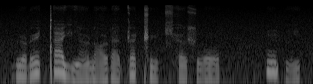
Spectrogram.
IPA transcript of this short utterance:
ɽ y˧ o̯ ɽ ø˥ e̯ ǃ æ˥˧ vʲ ɑ̃˩˧ o̯ ɳ ɑ˩˧ o̯ ɽ æ˩˧ ʈ œ˥ ǁ y˧˩ t͡ɕʰ œ˩˧ ʂ w o˧ | ũ˥ p i˩˧

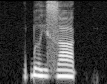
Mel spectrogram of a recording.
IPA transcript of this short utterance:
ɓ ə̤˨˩ j z aː˨˩ k̚

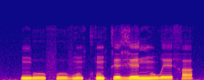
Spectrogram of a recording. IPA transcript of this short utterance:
ŋ uː˨ f uː˨ v ũ˨ kʰ ũ˦ k e˨˦ ɣ eː˦ ŋ ũ˨ w eː˨ h a˨

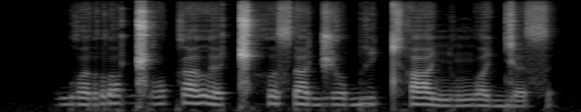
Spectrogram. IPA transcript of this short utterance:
ɡʷ a˨ r ɔ˦ ɡ͡ǁ ɔ˦ k a˦ l ɛ˨ ǁʰ ɤ˦ s ɾ a˦ d͡ʒ ɤ˦ b i˦ cʰ a˦˨ ɲ ʏ˨ ŋʷ a˦˨ ɟ ɛ˨ s

